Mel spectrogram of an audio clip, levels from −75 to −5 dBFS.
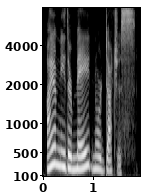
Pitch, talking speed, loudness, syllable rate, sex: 225 Hz, 185 wpm, -16 LUFS, 4.6 syllables/s, female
